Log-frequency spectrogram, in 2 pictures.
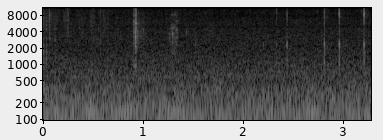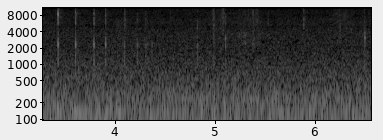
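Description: A solid yellow banana-bunch-shaped soap, held in the hand, is sliced and scraped with a snap-off utility knife blade. A quiet, continuous soft scraping runs under a low steady hum, broken by sharp, bright little clicks as the blade cuts through the soap.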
